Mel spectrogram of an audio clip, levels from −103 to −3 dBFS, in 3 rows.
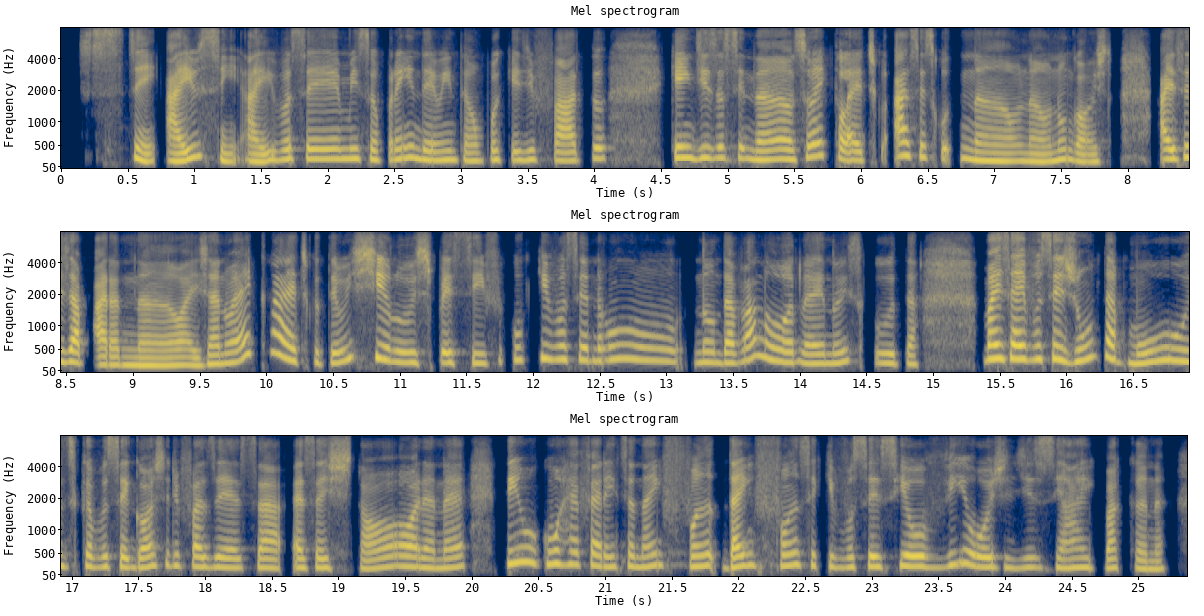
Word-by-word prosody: Sim, 185 -8 -1
aí 170 +7 +4
sim, 175 -10 -1
aí 160 +1 +2
você 210 +1 +1
me 215 0 +1
surpreendeu 200 0 0
então, 180 -3 -2
porque 185 0 -4
de 195 +2 -2
fato 180 +2 -1 0.5
quem 235 0 +4
diz, 230 +1 -1
assim: 230 0 -2
"Não, 200 +1 +3
eu - - +1
sou 240 +6 +1
eclético 200 -10 0
‘ah, 280 +1 +4
você 270 - -5
escuta? 235 -3 -5
‘não, 170 -4 +2
não, 160 -1 0
não 195 +4 +1
gosto", 155 -3 -2 0.3
aí 205 0 +4
você 245 - 0
já 230 -2 +5
para 175 -4 +1
não, 160 -1 +2
“aí 165 -1 +1
já 190 +4 +1
não 205 +2 0
é 230 - +3
eclético“, 340 - 0
tem 210 -1 -1
um 235 - -1
estilo 275 -8 +2
específico 215 +4 -3
que 310 -2 +1
você 285 -1 -1
não 265 -2 -2
não 220 0 -2
dá 215 0 +4
valor, 265 -2 +1
né, 200 -2 +1
não 200 +1 -2
escuta 205 -5 -4 0.5
mas 295 +2 +6
aí 295 -1 +7
você 290 0 +2
junta 295 +8 +2
a 275 - -2
música, 230 +2 0
você 210 0 0
gosta 210 +5 -1
de 240 - -4
fazer 210 -2 0
essa 195 -1 -1
essa 195 0 -1
história, 195 +3 0
né. 195 +3 -1 0.3
Tem 285 +1 +3
alguma 285 -3 0
referência 235 -4 -1
na 210 +1 -1
infân 240 -2 -1
da 205 +3 +5
infância 240 +1 -2
que - - -5
você 205 +2 0
se 230 +3 -1
ouvir 220 +5 +1
hoje 205 -4 +1
e - - -6
disse: 195 -1 -5
“Ai, 195 +2 -1
que 180 - -25
bacana, 175 -3 -3
210 Hz, 185 wpm, -20 LUFS, 190-245 Hz, 0.5 s, aí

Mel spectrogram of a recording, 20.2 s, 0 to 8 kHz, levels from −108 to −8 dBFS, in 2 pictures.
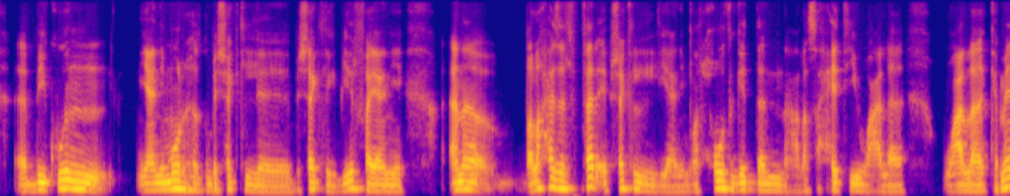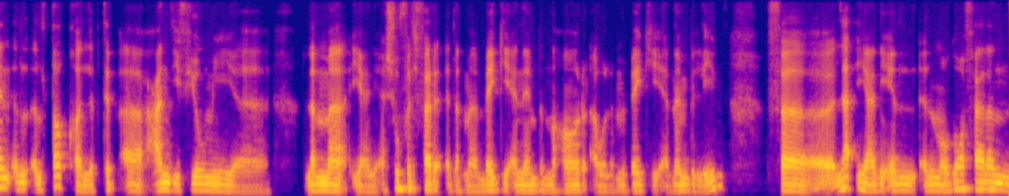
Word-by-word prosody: آآ - - -3
بيكون 110 +3 +5 0.3
يعني 105 +1 +3
مُرهِق 110 -5 +4
بشكل 95 0 -4 0.4
بشكل 100 +2 -2
كبير، 100 +9 0
فيعني 90 -6 +1 0.5
أنا 110 +1 +3 0.3
بالاحظ 130 +3 +3
الفَرق 120 +1 +2
بشكل 100 -5 -2
يعني 80 0 -6
ملحوظ 120 +5 +1
جدًا 100 -2 0
على 80 +2 -9
صحّتي، 100 +2 -3
وعلى 80 -1 -4 0.4
وعلى 90 +1 +2
كمان 130 +7 +3
ال 110 -4 -1
الطاقة 105 +1 -1
اللي 85 0 -2
بتبقى 90 0 -4
عندي 105 -1 +2
في 100 +1 -4
يومي 95 -4 +1 0.7
لمّا 95 -1 +3
يعني 80 0 -5
أشوف 120 -2 -1
الفَرق 110 -4 +1
لمّا 85 -1 -6
باجي 95 +3 -1
أنام 90 0 0
بالنهار، 90 0 -3
أو 80 0 -4
لما 85 +1 -10
باجي 90 -1 -4
أنام 90 +1 -2
بالليل. 85 -1 -3 0.4
فلأ 90 -3 +3
يعني 90 +1 +1
ال 95 -1 -1
الموضوع 95 +4 +1
فعلًا 115 -1 +3
95 Hz, 135 wpm, -23 LUFS, 90-110 Hz, 0.7 s, بيكون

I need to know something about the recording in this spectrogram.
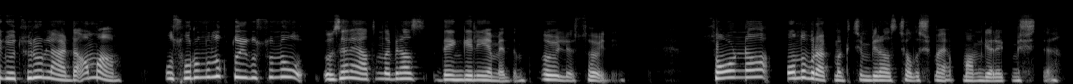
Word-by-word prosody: götürürlerdi 275 -6 +2
ama 260 - -1 0.4
o 275 0 +1
sorumluluk 325 +7 +1
duygusunu 330 +1 +1 0.2
özel 235 +6 +4
hayatımda 255 -3 0
biraz 265 +1 0
dengeleyemedim, 200 -5 +1 0.2
öyle 200 -7 +2
söyleyeyim. 185 +2 -4 0.8
Sonra 320 +3 +2 0.2
onu 285 +1 +3
bırakmak 200 -6 +1
için 195 -3 -3
biraz 190 -2 +1
çalışma 185 -1 -4
yapmam 175 -2 -4
gerekmişti. 175 +2 -5
230 Hz, 105 wpm, -23 LUFS, 190-295 Hz, 0.8 s, özel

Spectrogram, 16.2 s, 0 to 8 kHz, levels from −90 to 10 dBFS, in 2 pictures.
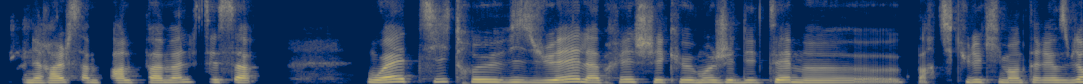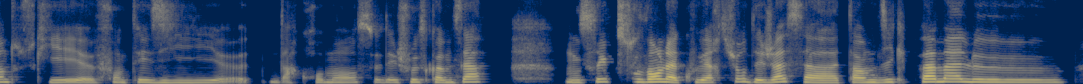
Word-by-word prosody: Général, 200 0 +1
ça 210 0 -3
me 205 - -6
parle 200 0 0
pas 200 0 +2
mal, 210 +3 -1
c'est 225 -2 -6
ça. 220 -2 +3 0.8
Ouais, 235 +4 +4
titre, 260 -2 -5
heu, 230 0 +3
visuel. 215 +3 0
Après, 215 +3 -2
je 235 - -2
sais 220 -2 -3
que 220 0 -3
moi, 210 +1 -3
j'ai 215 0 -1
des 205 +1 -5
thèmes, 215 +1 0
heu, 195 0 -7
particuliers 225 -1 -6
qui 220 0 -10
m'intéressent 205 0 -3
bien. 235 +1 0
Tout - - -17
ce - - -16
qui 105 +1 -4
est, 105 -1 +1
heu, - - -3
fantaisie, 195 - -5
heu, - - -7 0.2
dark - - -9
romance, 215 +1 -5
des 220 0 -4
choses 225 0 -4
comme 210 -1 0
ça. 250 +4 +3 0.6
On 215 -2 -2
sait 260 +5 0
que - - -3
souvent, 250 0 +6
la 230 -4 +9
couverture, 215 +6 -1
déjà, 230 +2 +4
ça 210 -7 +3
t'indique 220 +2 +1
pas 265 0 +9
mal, 275 -2 +4
heu, 220 -2 0
215 Hz, 185 wpm, -23 LUFS, 205-230 Hz, 0.8 s, la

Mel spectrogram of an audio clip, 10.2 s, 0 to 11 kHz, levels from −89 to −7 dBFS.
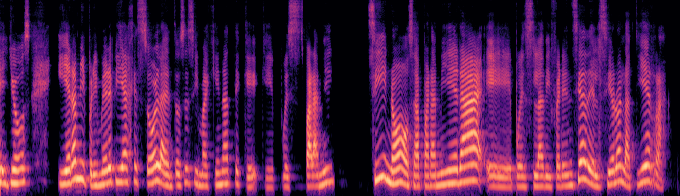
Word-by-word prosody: ellos, 225 +2 +2 0.4
y 210 0 +2
era 280 +6 +5
mi 295 -2 +4
primer 200 +6 +2
viaje 245 0 -1
sola. 235 -1 +2
Entonces, 190 +6 -5
imagínate 200 +3 -4
que 160 -4 -8
que, 155 -2 -14
pues, 165 +1 -12
para 175 0 +2
mí 230 +7 -3 0.5
Sí, 300 +2 +2
¿no?, 230 0 +5
o 200 - +1
sea, 175 -3 -2
para 175 0 -2
mí 200 +4 0
era, 250 +4 +5
eh, 165 -2 -3
pues, 165 0 -6
la 170 -1 -1
diferencia 180 - -1
del 195 -8 0
cielo 210 +7 -1
a - - -1
la 225 - -3
tierra. 255 +5 -2
205 Hz, 175 wpm, -22 LUFS, 175-235 Hz, 0.5 s, era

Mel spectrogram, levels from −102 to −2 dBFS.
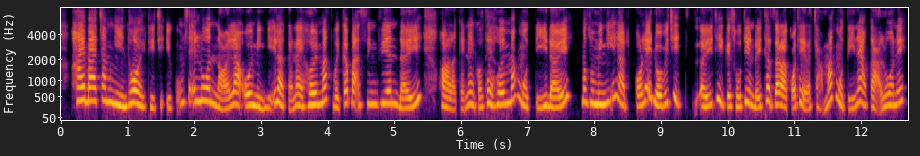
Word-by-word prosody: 200.000-300.000 385 -8 +4
thôi 320 -6 +4
thì 240 -2 -5
chị - - -11
ấy 230 - -6
cũng 350 +6 -8
sẽ 355 0 -3
luôn 375 -4 +2
nói 225 -1 -2
là 305 +1 +2
"Ôi, 285 0 +2
mình 245 -5 0
nghĩ 230 - -7
là 335 - +5
cái 195 - -8
này 275 -2 0
hơi 295 +3 +2
mắc 385 +6 +1
với 240 -1 -3
các 335 +7 -2
bạn 325 -4 -2
sinh 315 -1 -4
viên 330 0 0
đấy", 240 - 0 0.3
hoặc 255 -5 +1
là 200 - -6
"Cái 210 - -10
này 310 +1 -2
có 235 - -5
thể 340 - +2
hơi 300 +2 +1
mắc 380 +7 0
một 255 -4 -2
tí 245 +4 -2
đấy", 250 - +3 0.2
mặc 365 -1 -1
dù 335 - +1
mình 305 -1 +4
nghĩ 360 +7 -1
là 285 - 0
có 265 +1 -1
lẽ 385 - +2
đối 270 -5 +6
với 320 - -2
chị 310 - 0 0.2
t - - -18
ấy 255 +3 0
thì 365 - 0
cái 255 - +1
số 250 -1 -2
tiền 345 -7 +1
đấy 235 +1 -1
thật 395 -2 +1
ra 300 - +4
là 265 -3 +4
có 235 +1 -2
thể - - -1
là 200 - -6
chả 255 -1 -9
mắc 410 +3 0
một 335 -8 0
tí 215 +3 -8
nào 365 -5 -1
cả 245 - -3
luôn 285 +3 -1
ấy. 365 - -1
295 Hz, 310 wpm, -23 LUFS, 250-345 Hz, 0.3 s, đối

